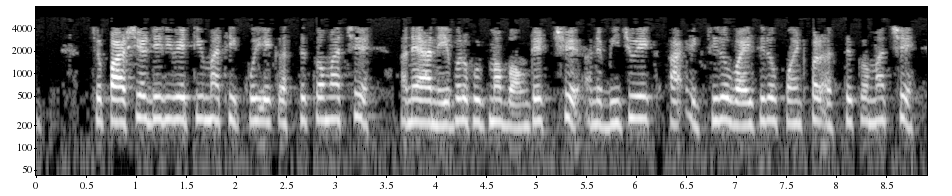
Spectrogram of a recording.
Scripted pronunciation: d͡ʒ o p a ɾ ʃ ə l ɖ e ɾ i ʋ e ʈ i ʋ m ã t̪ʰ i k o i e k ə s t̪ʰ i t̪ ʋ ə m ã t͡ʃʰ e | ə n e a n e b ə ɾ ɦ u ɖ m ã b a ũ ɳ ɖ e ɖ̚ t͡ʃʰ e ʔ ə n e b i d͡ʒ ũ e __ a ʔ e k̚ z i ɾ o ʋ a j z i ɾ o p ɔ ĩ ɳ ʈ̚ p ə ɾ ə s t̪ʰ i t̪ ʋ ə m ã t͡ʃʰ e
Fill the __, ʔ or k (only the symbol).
k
